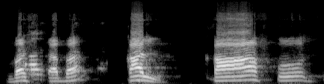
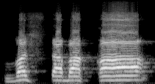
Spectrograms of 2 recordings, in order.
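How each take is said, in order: First: Slow वस्तबकल with alif dropped; joined recitation. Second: Slow, louder वस्तबका, each syllable clear; separate recitation. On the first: Teacher shows the alif deleted when joining. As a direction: glide वस्तबकल straight into the lam. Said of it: "अलिफ को खत्म कर देंगे". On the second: Teacher pronounces the word alone before joining. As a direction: say वस्तबका slowly and firmly. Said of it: "तो अब जब मिलाएंगे". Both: Shown as a demonstration.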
